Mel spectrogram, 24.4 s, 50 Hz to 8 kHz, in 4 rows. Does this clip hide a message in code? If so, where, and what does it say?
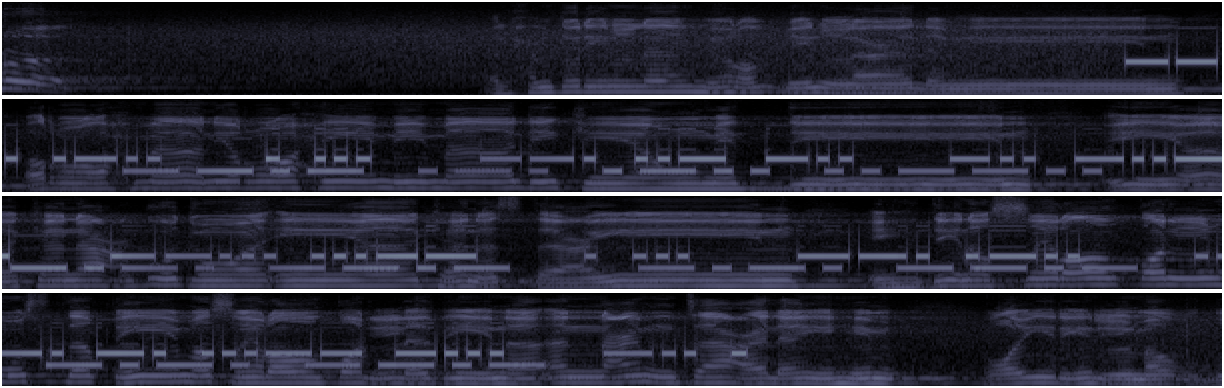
Yes: Morse code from 5.6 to 22.1 s, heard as two keyed tones, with static crashes. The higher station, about 22 wpm, 1120 Hz: GL ES GUD DX 73 ES GL RN3B DE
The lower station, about 13 wpm, 730 Hz: QRL? CQ CQ CQ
